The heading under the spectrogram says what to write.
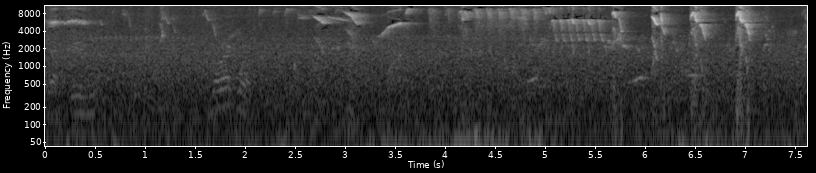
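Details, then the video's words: A saffron finch (Sicalis flaveola) sings high, sharp chips and short bright phrases, ending in the loud clicking snaps of its strong "estalo" song, over faint background hiss. "CANARIO DA TERRA CANTA E ENCANTA canto estalo"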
